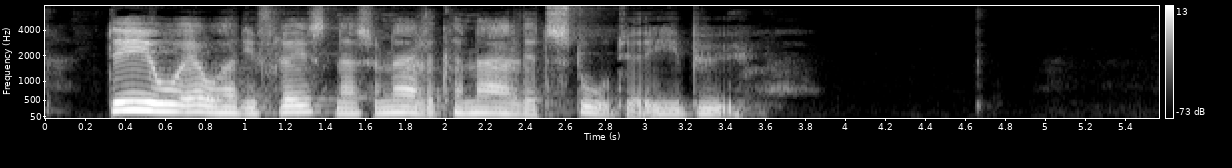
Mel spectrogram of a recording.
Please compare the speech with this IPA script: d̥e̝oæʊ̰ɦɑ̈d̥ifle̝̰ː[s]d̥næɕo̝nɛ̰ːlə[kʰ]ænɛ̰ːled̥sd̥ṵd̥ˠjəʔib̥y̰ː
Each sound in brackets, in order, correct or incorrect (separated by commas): correct, correct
